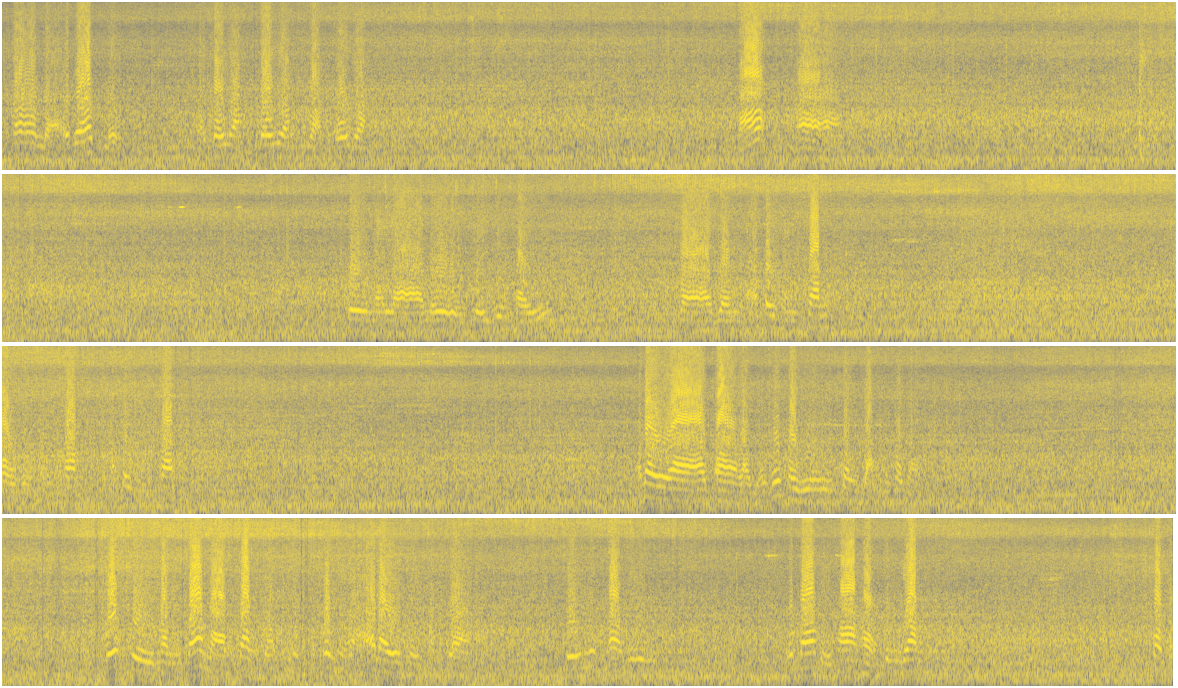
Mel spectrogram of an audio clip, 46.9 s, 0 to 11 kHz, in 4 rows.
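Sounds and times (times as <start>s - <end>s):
motorbike engine: 0.0s - 46.9s
road traffic: 0.0s - 46.9s
wind on microphone: 0.0s - 46.9s
muffled voice: 11.4s - 11.6s.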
